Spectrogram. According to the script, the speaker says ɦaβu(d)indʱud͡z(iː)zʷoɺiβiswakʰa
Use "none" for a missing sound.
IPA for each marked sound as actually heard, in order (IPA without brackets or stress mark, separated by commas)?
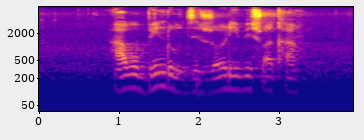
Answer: b, i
